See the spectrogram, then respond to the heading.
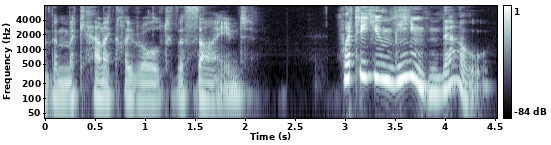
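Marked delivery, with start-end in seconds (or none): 3.0-4.5 put-on a teenage girl pushing back, pitched way up; a bratty teen demanding an answer; high teen girl voice. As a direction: voice Nadine high and indignant. Teen girl challenges strange child.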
